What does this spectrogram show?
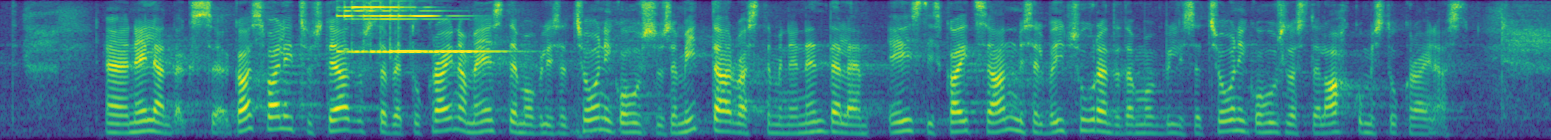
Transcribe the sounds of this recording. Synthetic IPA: ne̞lʲjɑnd̪ɑkskɑsvɑlʲit̪sust̪e̞ɑd̪̥ust̪ɑb̥e̞t̪ːˑukrɑjnɑme̞ːst̪e̞mo̞bilisɑt̪sio̞ːnʲiko̞ɦust̪use̞mit̪ːe̞ɑrvest̪ɑminene̞nd̪̥e̞le̞e̞ːst̪iskɑjt̪se̞ɑnd̪̥mise̞lvɤjb̥suːɾe̞nd̪̥ɑd̪̥ɑmo̞bilisɑt̪sio̞ːnʲiko̞ɦuslɑst̪e̞lɑhkumist̪ukrɑjnɑ̰st̪

